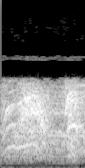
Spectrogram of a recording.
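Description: One dog barks with a yapping, whimpering tone, close and loud for under a second. The sound is band-limited, as if from an old radio drama recording.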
